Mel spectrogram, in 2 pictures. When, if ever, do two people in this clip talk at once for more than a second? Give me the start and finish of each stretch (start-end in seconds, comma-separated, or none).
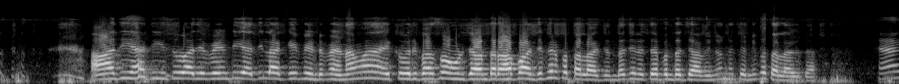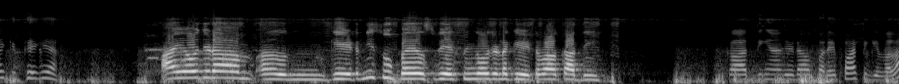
none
